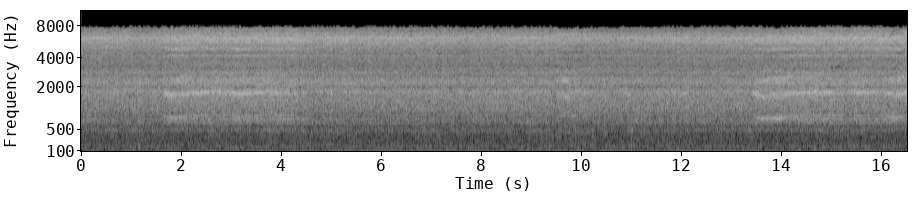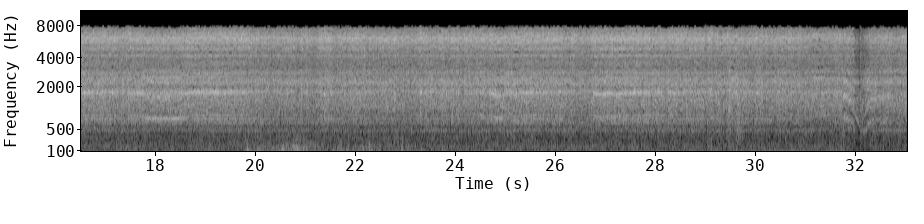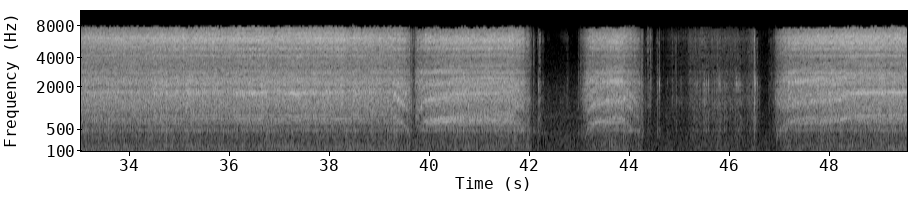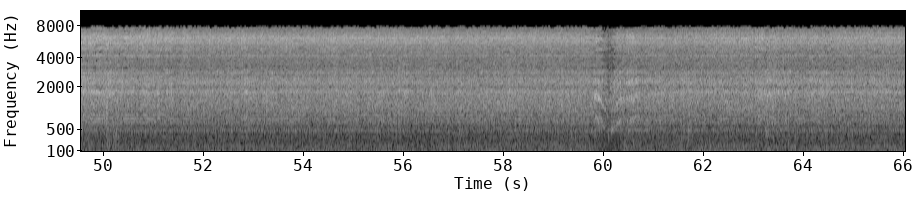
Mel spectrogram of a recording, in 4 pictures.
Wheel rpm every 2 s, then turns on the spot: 230, 230, 230, 230, 230, 230, 230, 230, 230, 230, 230, 230, 230, 230, 230, 220, 190, 230, 230, 200, 180, 60, 40, 60, 220, 230, 230, 230, 230, 230, 200, 230, 230.
44-46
